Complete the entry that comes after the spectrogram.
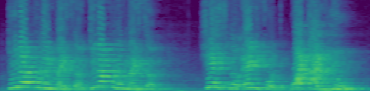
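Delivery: loud, high defensive scolding; acted outburst of a protective mother; indignant Filipino mother. Filipino mother defending her son from scolding, indignant. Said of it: "Filipino mother".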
